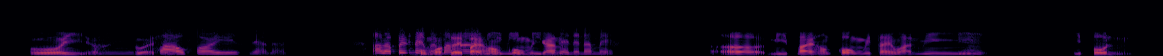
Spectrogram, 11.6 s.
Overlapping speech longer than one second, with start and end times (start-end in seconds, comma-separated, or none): 4.2-5.6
